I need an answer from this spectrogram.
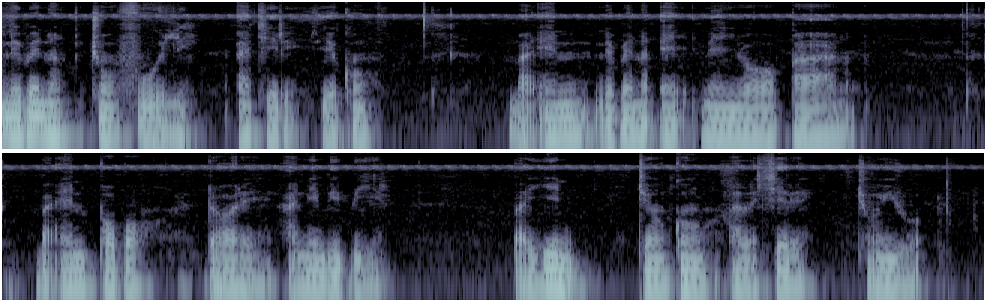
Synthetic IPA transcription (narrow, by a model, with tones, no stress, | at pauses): nɛ˨bɛ˦nã˦t͡ʃʰɔ̃˦nfu˨o̰˨li˦a˨t͡ʃʰɛ˨ɾɪ˨d̥ɪ˨ɛ˨kʰɔ̃˦ŋ | ba̰˨ʔɪ˦nːɛ˨bɛ˦nã̰˨ʔɪ˦nɪ̃˦njɔː˦pʰaː˦na˨ | ba̰˨ʔɪ˦npʰɔ˦bɔ˦dɔː˦ɾɪ˦a̰˨nɪ̃˦bi˨biː˦ɾ | b̥a̰˨ji˦ntʰi˨ɔ̃˨ŋkɔ̃˦ŋa˨la˨t͡ʃʰɛ˦ɾɪ˦t͡ʃʰɔ̰̃˦nju˦o˨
